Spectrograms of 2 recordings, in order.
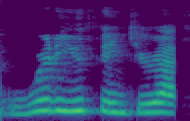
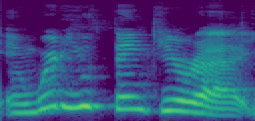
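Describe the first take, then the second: First: Milder, slightly raised quizzing tone; literal question. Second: Loud, higher mock-stern challenge; challenging mom. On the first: Retold or imitated. Mom as the child understood her, mildly sincere question. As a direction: ask it as if wanting an answer. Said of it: "I thought she was asking me". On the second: Mom to child running in the house, loud rhetorical challenge. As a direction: demand it like a mother catching mischief. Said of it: "my mom would say to me".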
